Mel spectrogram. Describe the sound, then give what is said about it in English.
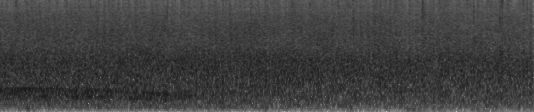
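The live in-person audience of the panel show Just a Minute claps and cheers loudly and steadily, a dense wash of applause with no talking over it, as players Paul Merton, Zoe Lyons, Ria Lina and Giles Brandreth are introduced. “welcome, of course, to our wonderful live audience who are with us in person today”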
